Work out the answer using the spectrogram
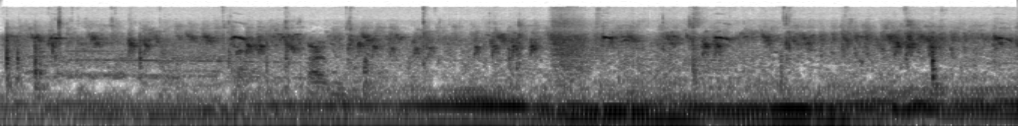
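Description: Small birds chirping, with a low hum underneath that gets louder about three seconds in.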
